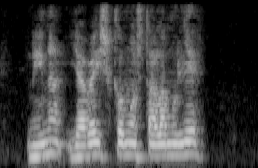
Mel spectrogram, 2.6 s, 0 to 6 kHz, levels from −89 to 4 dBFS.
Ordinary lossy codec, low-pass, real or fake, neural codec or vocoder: AAC, 48 kbps; 5.4 kHz; real; none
